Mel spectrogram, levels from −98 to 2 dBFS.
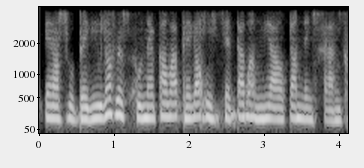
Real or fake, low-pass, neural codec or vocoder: fake; 3.6 kHz; codec, 16 kHz, 0.5 kbps, FreqCodec, larger model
